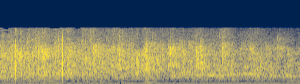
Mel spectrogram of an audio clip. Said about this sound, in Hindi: देखो तालियां बजाओ भाई,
